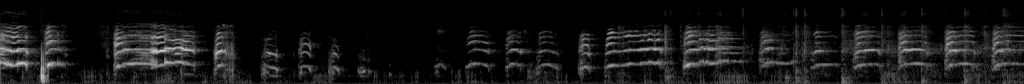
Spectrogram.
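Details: Puppies of a German Shepherd Boxer cross crying: rapid, high, arched whines and sharp yips, several each second, louder cries at the start and a steady chorus after a brief lull midway.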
